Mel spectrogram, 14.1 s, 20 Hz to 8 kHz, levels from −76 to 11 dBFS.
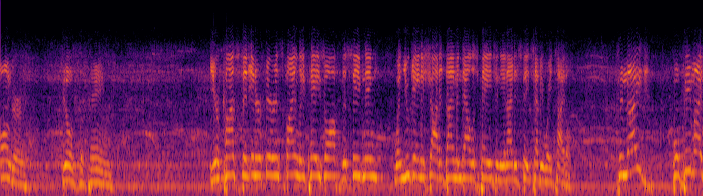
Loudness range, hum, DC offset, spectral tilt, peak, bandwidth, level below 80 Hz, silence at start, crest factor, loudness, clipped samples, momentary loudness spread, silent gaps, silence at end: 6 LU; 60 Hz at -30 dBFS; 0.7%; -9.5 dB/octave; 0 dBFS; 5.2 kHz; -32 dBFS; 0 s; 14 dB; -14 LUFS; under 0.1%; 16 LU; none; 0 s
